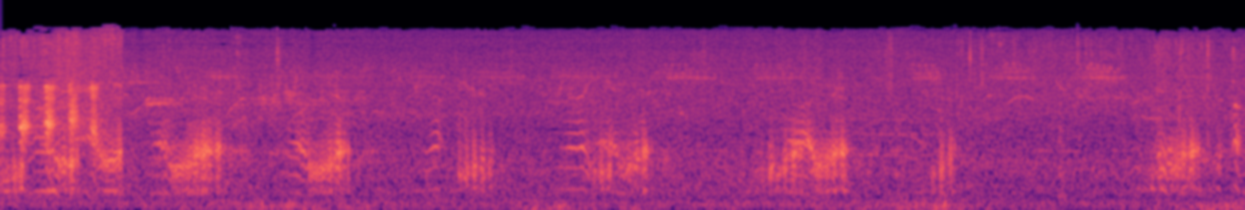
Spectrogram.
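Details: Frog calls from a short film: quieter, spaced groups of low, nasal croaks, each lasting about half a second and repeating roughly once a second, over a soft background.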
